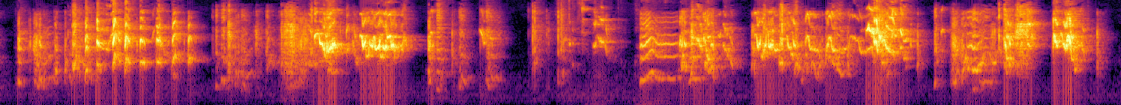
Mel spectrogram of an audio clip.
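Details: Pet budgies warbling in clustered bursts of harsh chirps and squawky notes, rising and falling in loudness with short silent gaps between phrases.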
